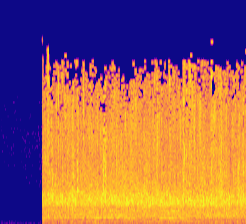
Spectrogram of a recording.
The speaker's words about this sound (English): And yet, he gets applause. I guess that's applause for being close enough.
